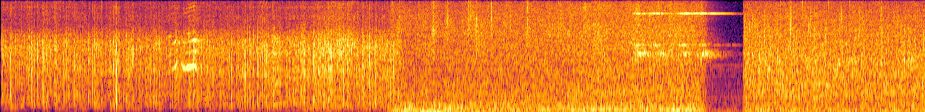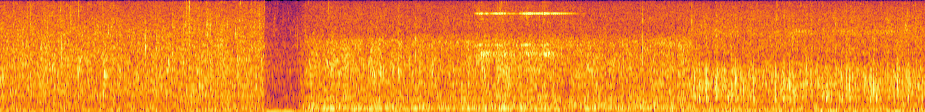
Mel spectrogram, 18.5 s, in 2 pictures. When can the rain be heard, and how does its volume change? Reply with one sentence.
You can hear the rain from 0.0 to 18.4 s, at a steady volume.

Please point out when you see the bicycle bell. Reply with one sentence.
You can hear the bicycle bell from 6.3 to 7.3 s and from 13.9 to 15.0 s.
